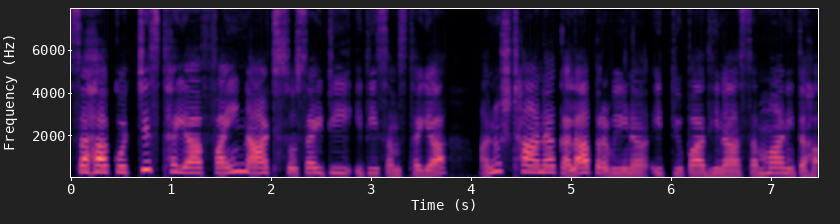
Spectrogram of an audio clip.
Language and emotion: Sanskrit, neutral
